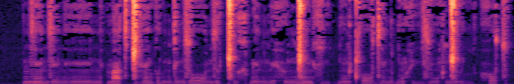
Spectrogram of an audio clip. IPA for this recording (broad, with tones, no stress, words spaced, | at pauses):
nzẽ˥˨nze˧˩nẽː˧n | ma˥˨t͡sɡ͡ǁɛ̃ː˧ʎ o˧˩ʎŋɡɛ˧ɲ zoː˥˨nzɯ˥˨ ǁɯ˧˩xɓẽ˧˩n ŋ͡me˧˩hɯ˧ɲŋ͡ǁɯ˥˨nxiː˧˩ ɡ͡bũ˥˨ɡcʰoː˥˨d͡zɛ̃˧n ɡ͡bũ˥˨hiː˧˩ zũː˧xŋ͡ǁɯ˥˨ʎ | ho˥˨t͡s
